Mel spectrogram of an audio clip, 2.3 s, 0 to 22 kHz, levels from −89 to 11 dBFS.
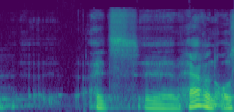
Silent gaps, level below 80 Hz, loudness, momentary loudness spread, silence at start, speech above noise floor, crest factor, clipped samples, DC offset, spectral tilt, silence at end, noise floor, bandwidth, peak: none; -60 dBFS; -23 LUFS; 13 LU; 0 s; 28 dB; 18 dB; under 0.1%; under 0.1%; -6.5 dB/octave; 0 s; -49 dBFS; 17 kHz; -4 dBFS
